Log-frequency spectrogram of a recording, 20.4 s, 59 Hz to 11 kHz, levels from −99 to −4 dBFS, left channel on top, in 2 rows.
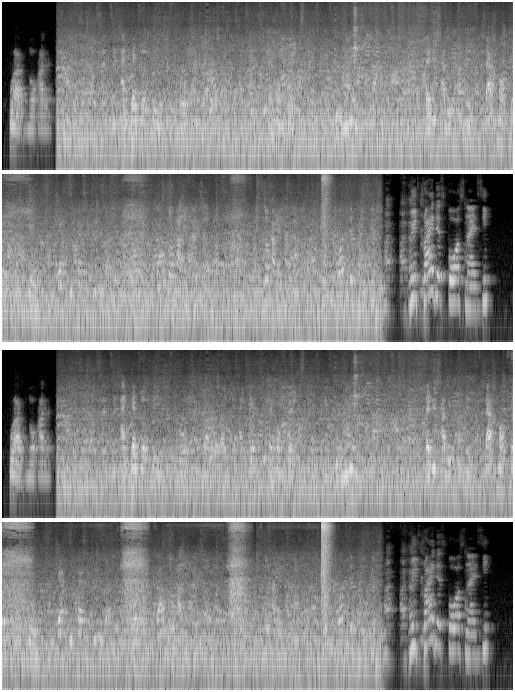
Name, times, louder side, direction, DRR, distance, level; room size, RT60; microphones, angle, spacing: voice 1, 0.1-1.9 2.4-7.3 8.4-10.4 10.7-12.4 12.8-13.0 13.3-14.6, right 2 dB, 10° right, 0.8 m, -29 dB
sound 1, 1.1-17.8, left 2 dB, 15° left, 0.3 m, -28 dB
voice 2, 3.8-4.4 14.8-18.8 19.5-19.6, left 2 dB, 85° left, 1.8 m, -43 dB
sound 2, 10.1-10.9 12.5-13.3 14.7-15.6 16.6-16.9, right 11 dB, 55° right, 0.4 m, -24 dB
voice 3, 13.3-14.8 15.5-16.0 16.6-17.9 18.3-19.9, left 4 dB, 50° left, 0.7 m, -31 dB
4.3 x 3.7 x 2.4 m
head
